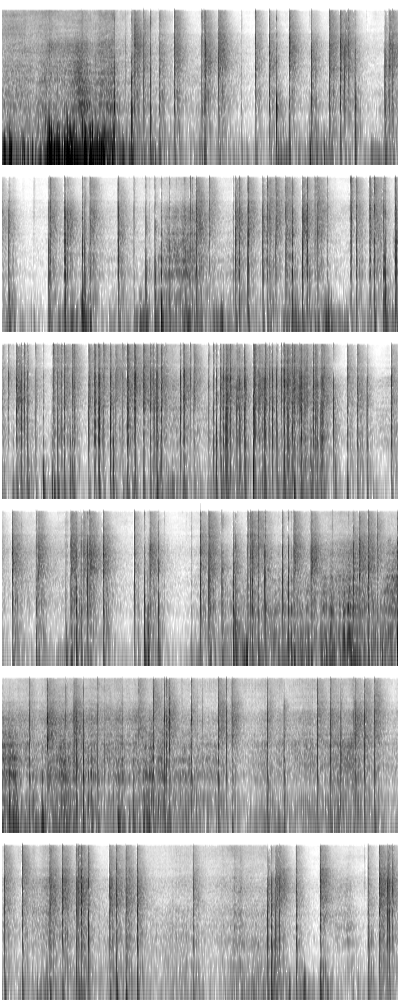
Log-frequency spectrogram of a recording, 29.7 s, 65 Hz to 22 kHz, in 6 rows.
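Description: Small Cat.1 crackling fireworks strung together as a 'Magic Whip' going off one after another, a dense run of sharp crackles and pops that dips briefly about 5 and 17 seconds in.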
